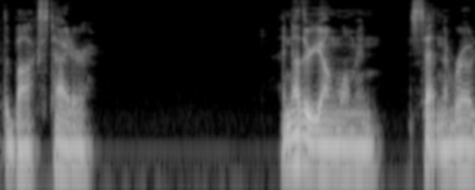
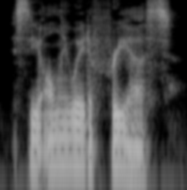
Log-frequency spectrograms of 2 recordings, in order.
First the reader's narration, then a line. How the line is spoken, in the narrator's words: her voice pleaded quietly in my head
